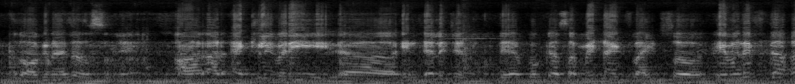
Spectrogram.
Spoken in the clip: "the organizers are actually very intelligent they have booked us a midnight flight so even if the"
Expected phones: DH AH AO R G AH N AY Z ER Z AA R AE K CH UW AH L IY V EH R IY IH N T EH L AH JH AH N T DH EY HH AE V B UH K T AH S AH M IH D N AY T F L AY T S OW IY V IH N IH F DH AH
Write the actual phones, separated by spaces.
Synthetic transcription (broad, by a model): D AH AO R G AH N AY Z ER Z AA R AE K CH UW AH L IY V EH R IY IH N T EH L AH JH AH N T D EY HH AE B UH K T AH S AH M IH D N AY T F L AY T S OW IY V IH N IH F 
